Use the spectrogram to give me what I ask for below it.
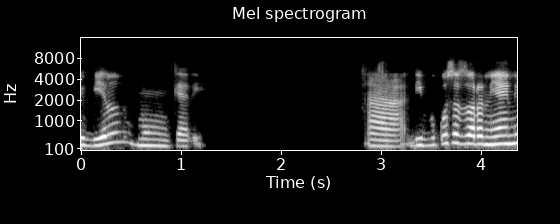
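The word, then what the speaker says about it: بِالْمُنْكَرِ: Jadi bukan bi al munkari, tidak, tapi bil munkari.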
